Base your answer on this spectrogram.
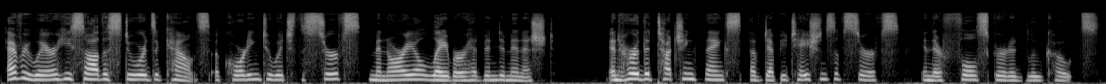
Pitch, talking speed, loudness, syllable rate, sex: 210 Hz, 170 wpm, -20 LUFS, 5.0 syllables/s, female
